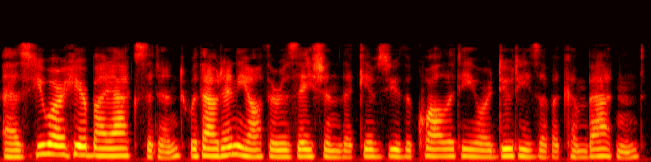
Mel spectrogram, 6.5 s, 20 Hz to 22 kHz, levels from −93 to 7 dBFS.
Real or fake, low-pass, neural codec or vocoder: real; 7.2 kHz; none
